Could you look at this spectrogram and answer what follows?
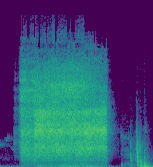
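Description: Spray can blasting into the carburetor intake of a Powersmart push mower that won't crank: one loud, steady hissing burst lasting over a second, then a couple of small rustling handling noises.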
